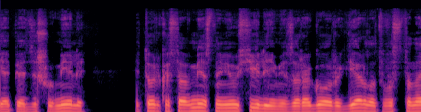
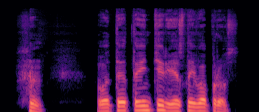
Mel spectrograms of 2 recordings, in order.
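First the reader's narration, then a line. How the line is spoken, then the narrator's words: Thoughtful hum. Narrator (Russian): хмыкнул Зарагор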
